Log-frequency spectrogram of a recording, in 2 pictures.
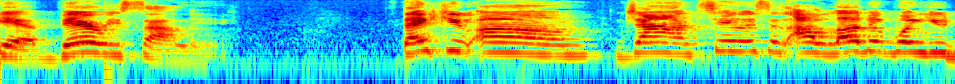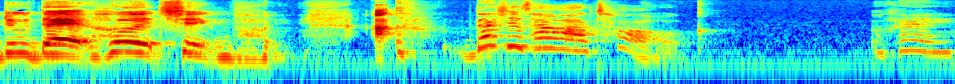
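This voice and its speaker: With a raised, projected voice, a woman speaks at a fairly slow pace in a high pitch, her bright, sharp tone animated, with very wide pitch swings, big swings in loudness and long, frequent pauses. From US Midwest, St. Louis. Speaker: livestream commentator. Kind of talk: live stream commentary reading chat.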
